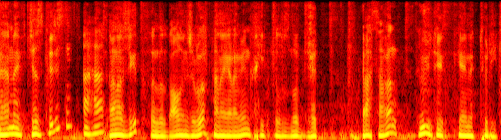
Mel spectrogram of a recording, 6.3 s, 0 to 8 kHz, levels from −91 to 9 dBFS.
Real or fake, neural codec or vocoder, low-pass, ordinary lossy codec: fake; codec, 16 kHz, 4 kbps, X-Codec, WavLM features, trained on Multilingual LibriSpeech; none; none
